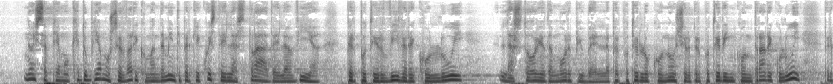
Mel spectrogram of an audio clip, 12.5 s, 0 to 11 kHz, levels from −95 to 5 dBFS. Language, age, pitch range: Italian, 50-69, 130-170 Hz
